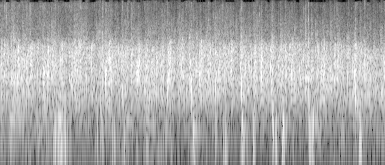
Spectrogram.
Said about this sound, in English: I'd like to give him one last round of applause. Thank you. Thank you. Cheers, Matt. Thank you very much.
